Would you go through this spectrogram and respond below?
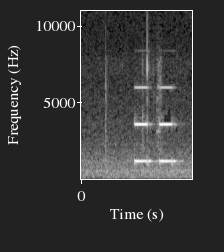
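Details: Two short electronic beeps from an Alaris PC IV infusion pump as keys are pressed during new-patient setup for normal saline, in a quiet room.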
